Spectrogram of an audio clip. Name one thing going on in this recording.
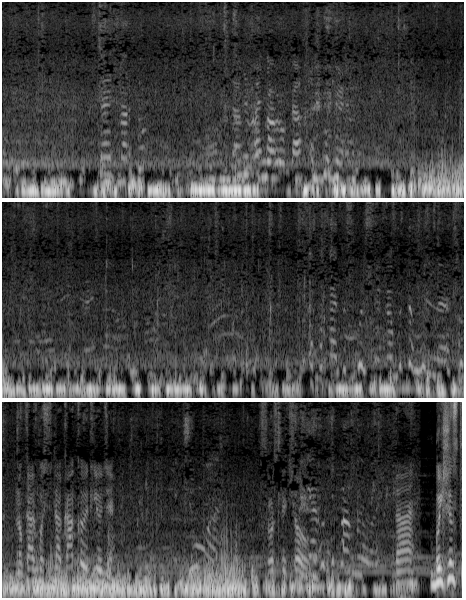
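A middle-aged woman talks with animation.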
